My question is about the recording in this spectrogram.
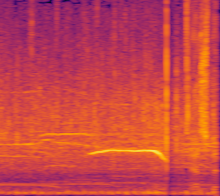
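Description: Ballpark crowd noise with a long, high steady whistle, then the sharp crack of a wooden bat meeting a pitched baseball near the end.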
